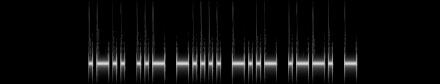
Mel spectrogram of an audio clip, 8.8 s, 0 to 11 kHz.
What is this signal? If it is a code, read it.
Morse code, heard as a keyed tone, about 15 wpm, 700 Hz. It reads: LU6XPT
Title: DXCC-100 Call Signs - 6 Characters - Repeated 2x - 15wpm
